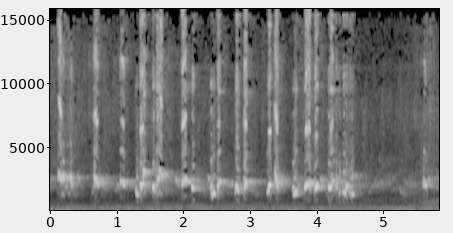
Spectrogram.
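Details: Young yellow-vented bulbul in ropel song in the morning: fast runs of bubbly, chattering notes with crisp clicks, about a dozen in four seconds, then trailing off into quieter notes. Low hum in the background.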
